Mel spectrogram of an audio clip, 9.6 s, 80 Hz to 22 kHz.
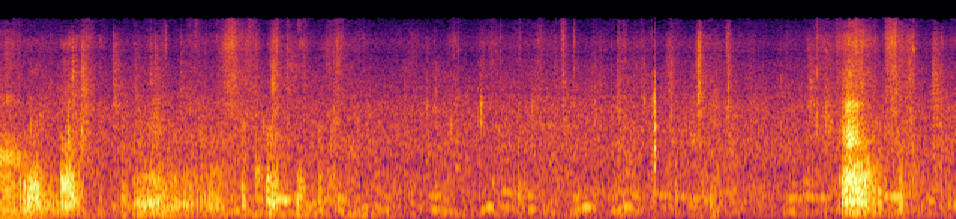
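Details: Red Shiba Inu puppies, three brothers born on 22 September, squabbling indoors: short low growls and whimpering yelps at the start, then quieter scuffling, a sharp click and a louder yelping burst near the end, with human speech in the background.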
